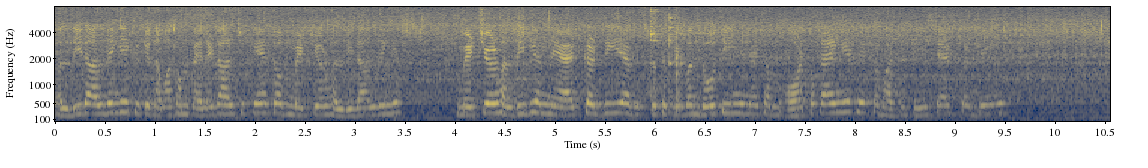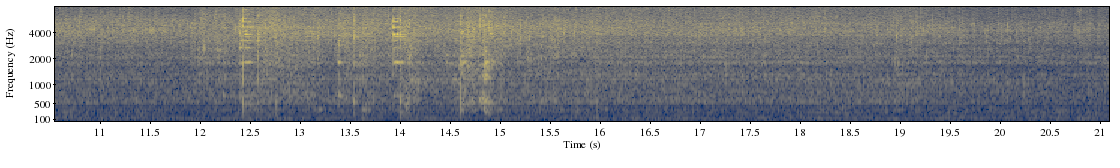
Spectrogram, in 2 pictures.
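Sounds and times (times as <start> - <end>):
chicken sizzling in hot oil: 0.0 - 21.0
metal spoon scraping a pot: 12.0 - 15.2.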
